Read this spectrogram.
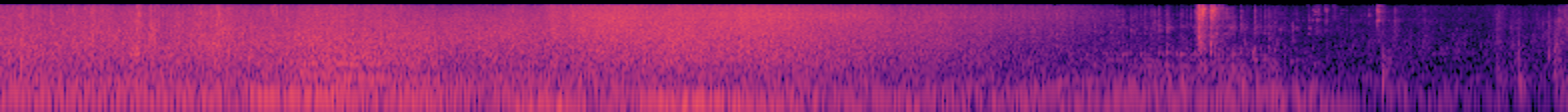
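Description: A jet ski engine roars and slowly fades.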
